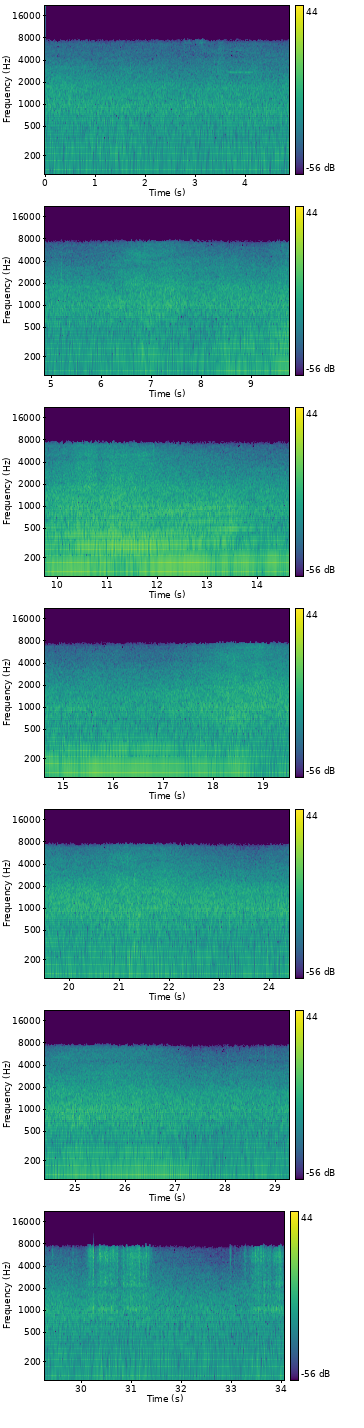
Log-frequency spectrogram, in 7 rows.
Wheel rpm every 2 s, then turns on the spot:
0, 0, 0, 0, 0, 0, 0, 0, 0, 0, 0, 0, 0, 0, 0, 20, 20.
30-34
